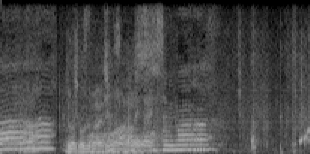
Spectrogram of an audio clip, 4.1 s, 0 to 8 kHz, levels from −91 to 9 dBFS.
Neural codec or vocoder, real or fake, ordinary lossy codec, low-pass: codec, 16 kHz, 2 kbps, FunCodec, trained on Chinese and English, 25 frames a second; fake; none; none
